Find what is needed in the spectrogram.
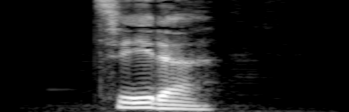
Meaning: cedar (tree)
- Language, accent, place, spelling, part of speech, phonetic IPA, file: German, Germany, Berlin, Zeder, noun, [ˈtseː.dɐ], De-Zeder.ogg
